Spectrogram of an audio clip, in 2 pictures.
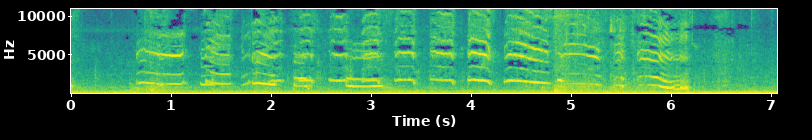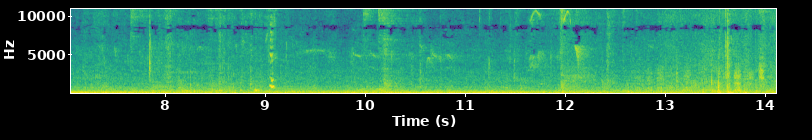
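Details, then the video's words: Miniature Schnauzers with their five-week-old pups on a deck, Sunday morning, May 9, 2021; rapid thin whimpers for about six seconds, then only a low hum and faint background noise. "Max and Hilda, Miniature Schnauzers, Spend Sunday Morning on the Deck with Their Pups (5 Weeks Old)"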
